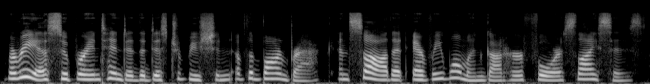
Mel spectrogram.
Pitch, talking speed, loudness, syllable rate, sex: 220 Hz, 150 wpm, -19 LUFS, 4.8 syllables/s, female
